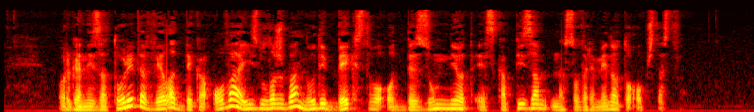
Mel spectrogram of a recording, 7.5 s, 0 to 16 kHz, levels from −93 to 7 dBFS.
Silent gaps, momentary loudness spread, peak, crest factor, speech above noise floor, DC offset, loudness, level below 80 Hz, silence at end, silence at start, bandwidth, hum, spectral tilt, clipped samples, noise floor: none; 9 LU; -6 dBFS; 18 dB; 42 dB; under 0.1%; -23 LUFS; -44 dBFS; 0.85 s; 0.6 s; 11.5 kHz; none; -6.5 dB/octave; under 0.1%; -65 dBFS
